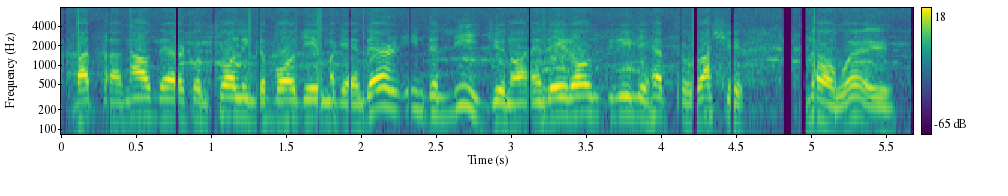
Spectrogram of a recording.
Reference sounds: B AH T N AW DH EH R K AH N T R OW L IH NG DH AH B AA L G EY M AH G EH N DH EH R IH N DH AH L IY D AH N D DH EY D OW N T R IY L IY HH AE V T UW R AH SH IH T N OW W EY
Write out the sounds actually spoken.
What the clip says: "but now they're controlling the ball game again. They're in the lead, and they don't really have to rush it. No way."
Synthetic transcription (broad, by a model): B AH T N AW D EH R K AH N T R OW L IH NG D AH B AA L G EY M AH G EH N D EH R IH N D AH L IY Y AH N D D EY D OW N T R IY L IY HH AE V T UW R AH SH IH T N OW W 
